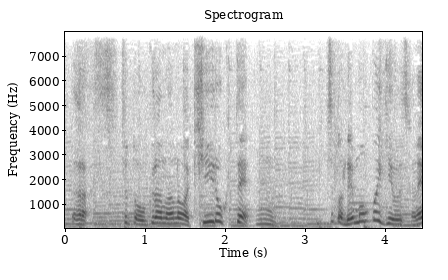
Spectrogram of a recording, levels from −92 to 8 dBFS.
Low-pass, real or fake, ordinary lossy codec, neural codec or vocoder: none; real; none; none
